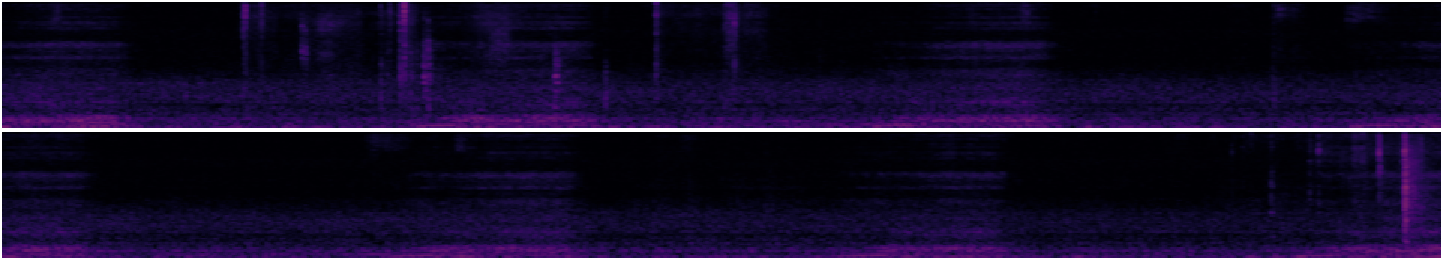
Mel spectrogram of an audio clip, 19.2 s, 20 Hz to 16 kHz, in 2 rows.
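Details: Ordinary snoring recorded in a quiet room from someone sleeping behind a medical student during a study-with-me session: low, rumbling snores about every three seconds, roughly 20 breaths a minute.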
